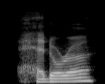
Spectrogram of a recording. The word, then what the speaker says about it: Hedorah: Hedorah, it's spelled like Deborah, so maybe it is Hedorah.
